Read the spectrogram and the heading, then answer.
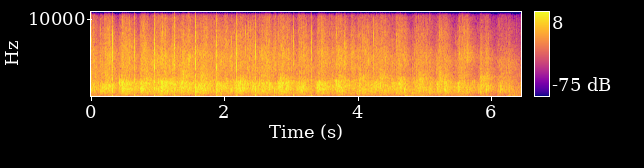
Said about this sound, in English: Before we get to that, can you all give the choir a round of applause?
